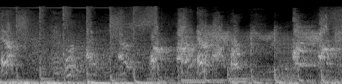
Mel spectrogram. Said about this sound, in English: Call in and tell us what breed of dog you think is making this bark.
